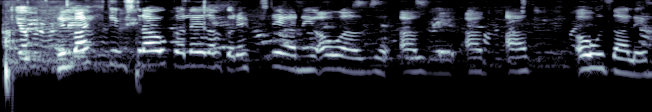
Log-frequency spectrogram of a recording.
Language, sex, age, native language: Icelandic, female, 11, Icelandic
